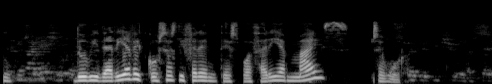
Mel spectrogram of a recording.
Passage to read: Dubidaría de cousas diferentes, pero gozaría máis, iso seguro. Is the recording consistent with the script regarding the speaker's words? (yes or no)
no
